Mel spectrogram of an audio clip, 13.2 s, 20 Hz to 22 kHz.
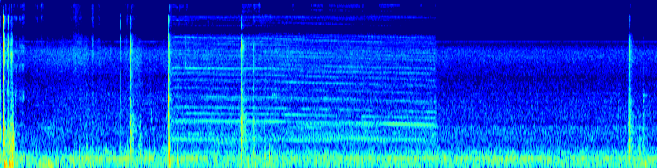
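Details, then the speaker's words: BMW E60/E63 M5/M6 SMG hydraulic pump during the INPA bleed after a CHF-11S top-off: low steady hum with sharp clicks and a brief rising whir as gears shift. Pressure is building normally, unlike the previous malfunctioning pump. "All right, so now it looks like it's switching gears. You can hear it. So that's a good noise. We didn't hear that when our other SMG pump was messing up."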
